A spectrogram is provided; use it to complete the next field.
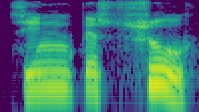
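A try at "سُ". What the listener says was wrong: সিন পেশ নেই, সিন ও পেশ সু, ও মাদ্দা একটু দেখে পড়েন, ও সেকেন্ড টান দিয়ে পেশ, সু টান দিয়ে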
